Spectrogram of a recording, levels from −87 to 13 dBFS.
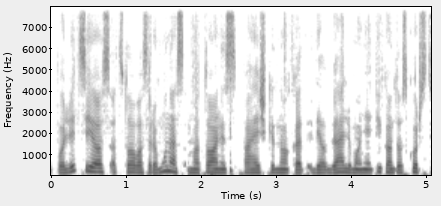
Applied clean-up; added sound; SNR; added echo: classical method spectral subtraction.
